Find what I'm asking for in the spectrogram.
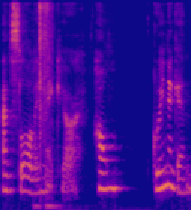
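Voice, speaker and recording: This woman has a fairly high-pitched voice. She speaks with a German accent. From Germany. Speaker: indie game developer and VTuber. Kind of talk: casual devlog narration. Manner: animated.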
